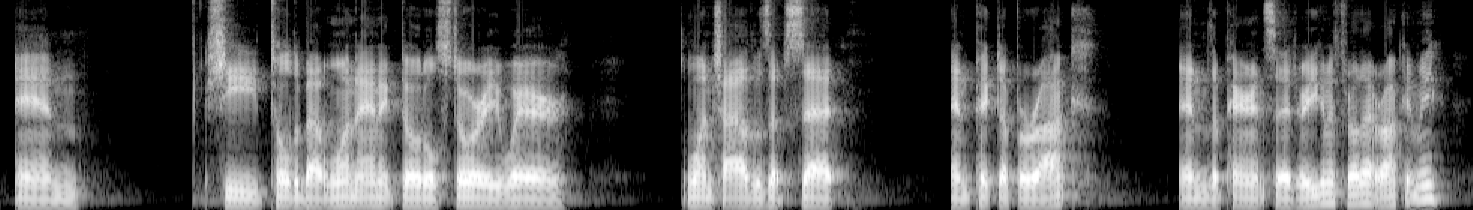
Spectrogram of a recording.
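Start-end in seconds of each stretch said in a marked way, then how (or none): 10.8-12.0 gently teasing, friendly, playful tone, pitched up. Retelling how a parent asked a child holding a rock: imitating a playful tone. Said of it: "in a playful way".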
